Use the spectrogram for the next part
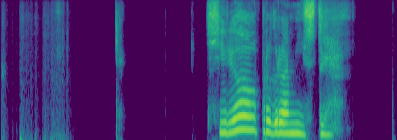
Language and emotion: Russian, neutral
